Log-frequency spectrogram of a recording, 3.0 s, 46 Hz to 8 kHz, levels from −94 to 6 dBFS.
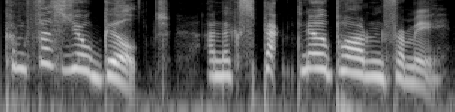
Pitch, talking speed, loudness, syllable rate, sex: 270 Hz, 180 wpm, -18 LUFS, 4.4 syllables/s, female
